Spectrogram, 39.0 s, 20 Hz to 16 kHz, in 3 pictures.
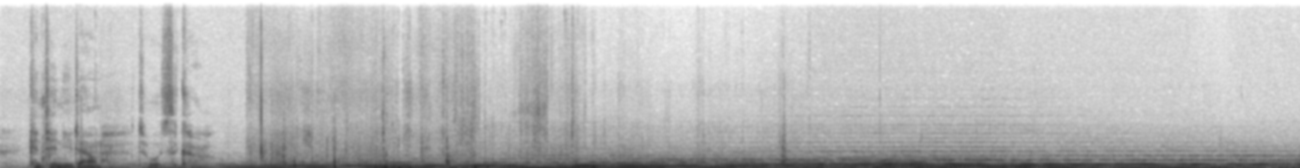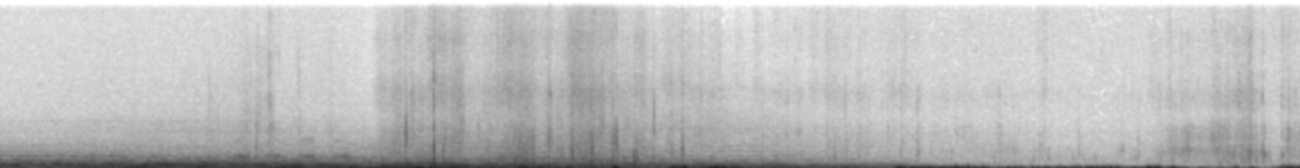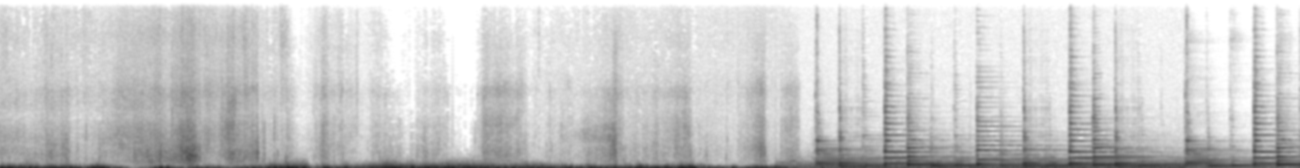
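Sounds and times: soft instrumental music: 0.0s - 22.8s, 33.8s - 39.0s
plucked-string music: 0.3s - 22.6s, 33.8s - 39.0s
wind buffeting microphone: 14.5s - 36.7s.

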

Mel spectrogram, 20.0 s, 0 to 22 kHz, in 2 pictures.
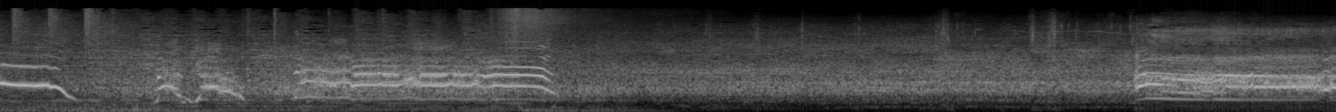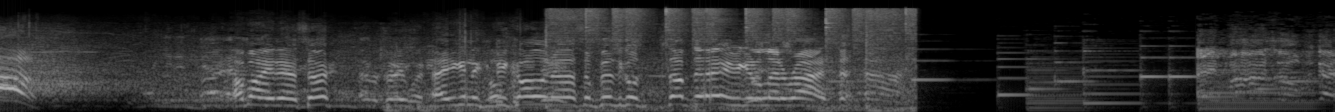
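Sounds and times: stadium crowd noise: 0.0s - 16.9s.

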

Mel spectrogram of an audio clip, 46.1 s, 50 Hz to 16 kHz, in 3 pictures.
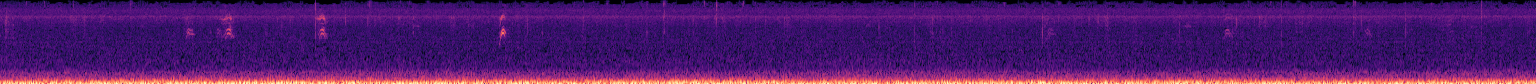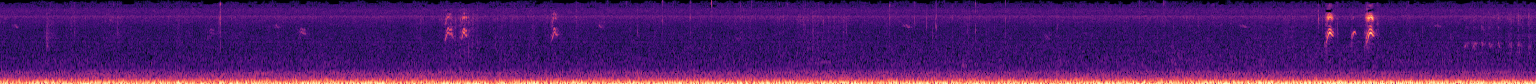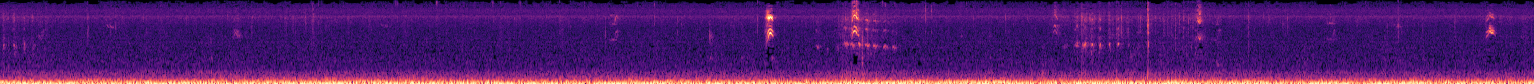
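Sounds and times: steady low rumble outdoors: 0.0s - 46.0s.

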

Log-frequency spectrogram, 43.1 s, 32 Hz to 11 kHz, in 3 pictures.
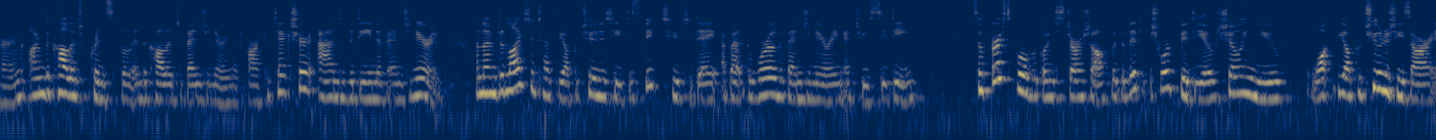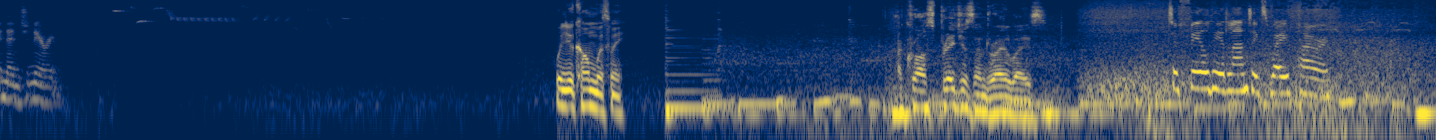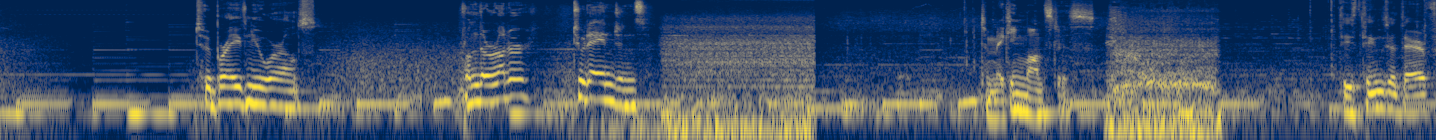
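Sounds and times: small birds chirping faintly: 15.4s - 19.9s
engine room machinery noise: 34.3s - 36.9s.

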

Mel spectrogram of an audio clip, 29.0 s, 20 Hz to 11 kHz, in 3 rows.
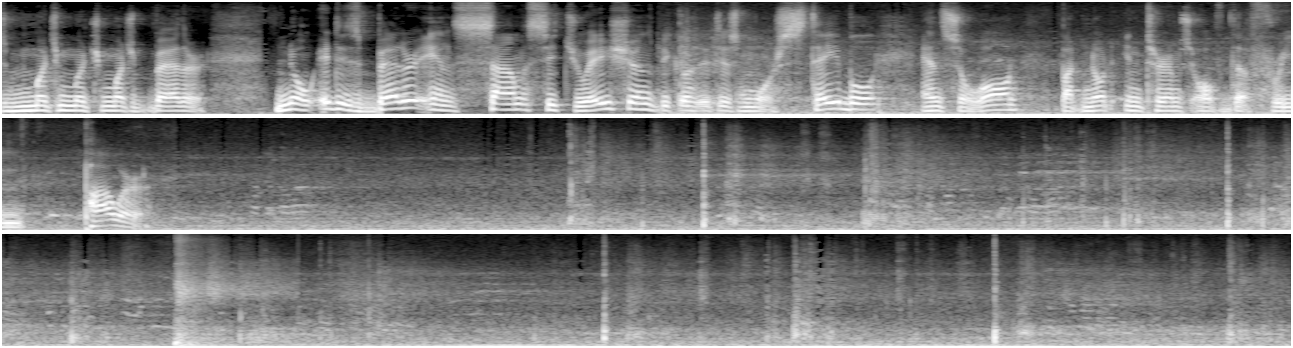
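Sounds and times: low steady hum: 0.0s - 29.0s
tennis ball bouncing: 13.6s - 22.4s, 23.3s - 27.4s, 28.0s - 29.0s
racket hitting tennis ball: 13.7s - 22.4s, 23.3s - 29.0s.

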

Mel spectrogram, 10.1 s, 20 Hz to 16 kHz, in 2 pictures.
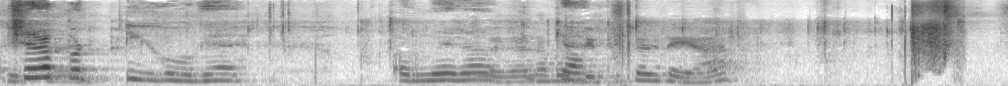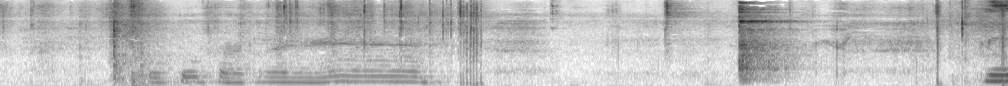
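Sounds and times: wrapper crackling rustle: 1.1s - 7.7s.

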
